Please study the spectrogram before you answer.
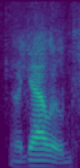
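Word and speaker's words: Galoob: Gallob.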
